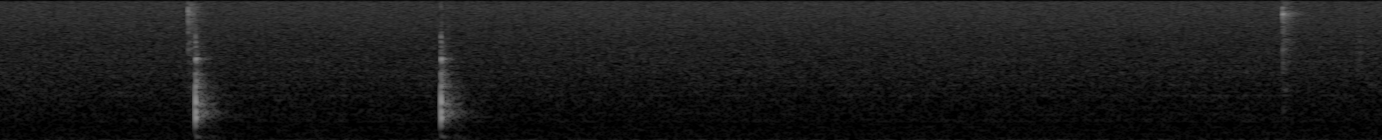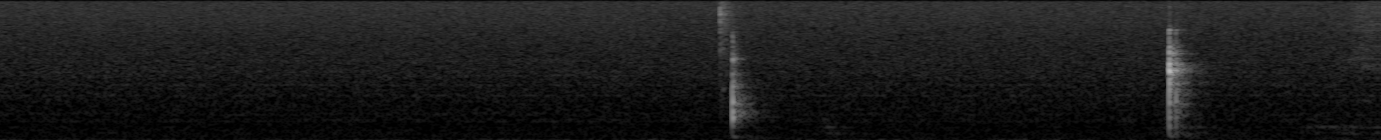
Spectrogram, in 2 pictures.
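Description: A chess program plays short click sounds as pieces are moved.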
